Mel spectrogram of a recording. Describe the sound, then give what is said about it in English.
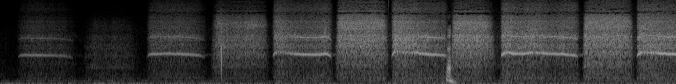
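Loud whistling breaths through the nose, many in a steady rhythm, each carrying a high, thin whistle tone over an airy wheeze. “Stop it! Breathe through your damn mouth!”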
